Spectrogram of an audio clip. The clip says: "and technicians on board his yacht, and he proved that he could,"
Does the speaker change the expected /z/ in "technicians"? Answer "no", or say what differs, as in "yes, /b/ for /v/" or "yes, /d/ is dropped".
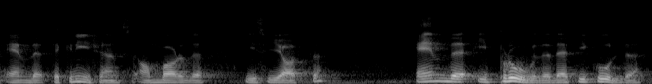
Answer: yes, /s/ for /z/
